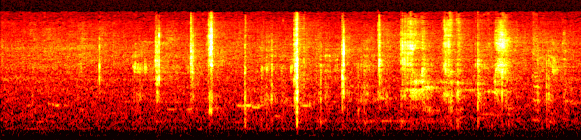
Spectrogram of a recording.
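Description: Faint, crisp crunches and clicks of a person biting and chewing raw cucumber: a few single sharp ones spread out, then a quick cluster near the end.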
